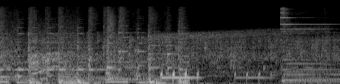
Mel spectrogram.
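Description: Water from a leaking tap trickles and gurgles as a radio ad effect, fairly close, with irregular splashy bursts that fade partway and return near the end.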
